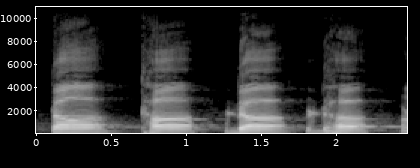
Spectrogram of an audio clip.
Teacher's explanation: जीभ को जब आप पीछे ले जाएंगे वहां से ण का उच्चारण होगा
